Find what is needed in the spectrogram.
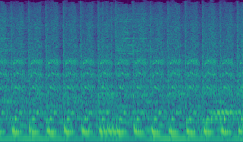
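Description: Hardcore electronic dance music from a DJ mix: a fast roll of repeated falling-pitch hits over a steady low bass drone, with no clear kick beat.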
